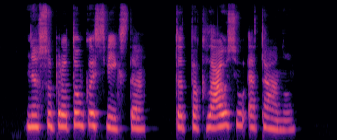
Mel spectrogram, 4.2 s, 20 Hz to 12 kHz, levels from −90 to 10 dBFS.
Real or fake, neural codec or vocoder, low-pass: real; none; 10.8 kHz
